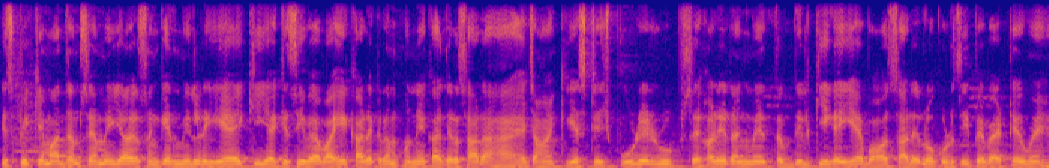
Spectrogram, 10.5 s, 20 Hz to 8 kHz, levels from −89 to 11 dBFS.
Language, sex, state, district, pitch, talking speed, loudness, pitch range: Hindi, female, Bihar, Samastipur, 120 Hz, 240 wpm, -15 LUFS, 120-125 Hz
